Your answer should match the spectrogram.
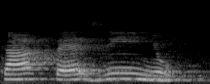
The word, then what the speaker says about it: cafezinho: Então, por exemplo, cafezinho. Vamos falar, cafezinho. Percebe que o zinho é mais forte, né? Cafezinho, você se prolonga mais, né?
